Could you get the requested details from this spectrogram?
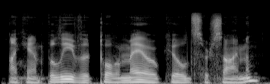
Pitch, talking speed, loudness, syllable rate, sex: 100 Hz, 175 wpm, -18 LUFS, 5.7 syllables/s, male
